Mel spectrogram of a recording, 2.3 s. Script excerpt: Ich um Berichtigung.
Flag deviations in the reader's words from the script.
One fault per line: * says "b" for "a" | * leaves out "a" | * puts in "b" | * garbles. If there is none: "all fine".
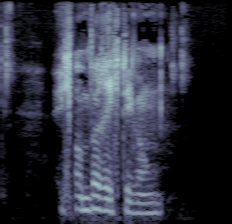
all fine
